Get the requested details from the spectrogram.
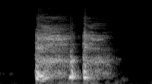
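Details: Two or three quick, harsh cough bursts in close succession from an adult during a live online Q&A, then quiet.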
